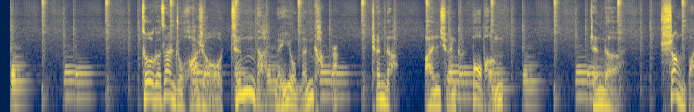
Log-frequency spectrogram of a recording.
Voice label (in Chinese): 男 戏剧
